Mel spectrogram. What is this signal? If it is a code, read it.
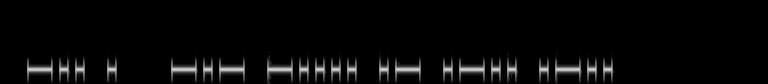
Morse code, heard as a keyed tone, about 16 wpm, 700 Hz. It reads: DE K6ALL
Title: USA Callsign DE Callsign 15wpm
